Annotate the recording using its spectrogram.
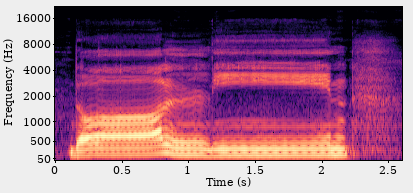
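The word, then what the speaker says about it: الضالين: Terus kemudian yang terakhir dolin. Pakai nun, bukan pakai mim, tapi rata-rata bacanya pakai mim kan? Dolim.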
